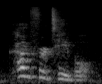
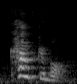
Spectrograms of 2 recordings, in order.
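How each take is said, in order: First: The word is said in separate full parts. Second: The word is said quickly, run together. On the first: The speaker calls it wrong. "So you would think that it's comfortable" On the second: The speaker calls it right. "the way that we say it is comfortable. It runs together"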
